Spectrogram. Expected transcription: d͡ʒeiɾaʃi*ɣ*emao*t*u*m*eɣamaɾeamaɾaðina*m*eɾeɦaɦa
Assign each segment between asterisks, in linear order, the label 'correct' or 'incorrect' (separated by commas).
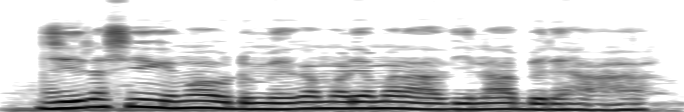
correct, incorrect, correct, incorrect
